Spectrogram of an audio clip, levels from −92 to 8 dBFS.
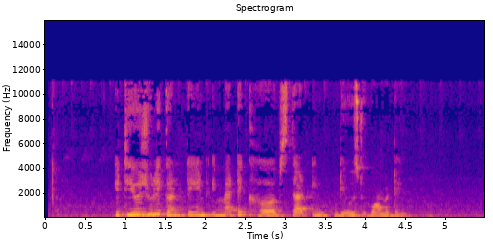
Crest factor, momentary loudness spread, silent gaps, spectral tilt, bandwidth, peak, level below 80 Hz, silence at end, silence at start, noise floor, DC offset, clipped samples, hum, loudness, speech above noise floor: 16 dB; 12 LU; none; -5 dB/octave; 11.5 kHz; -4 dBFS; -56 dBFS; 0.65 s; 0.85 s; -49 dBFS; under 0.1%; under 0.1%; none; -18 LUFS; 31 dB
